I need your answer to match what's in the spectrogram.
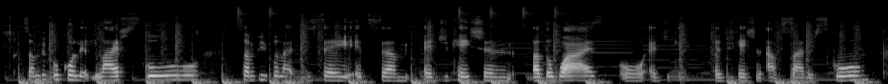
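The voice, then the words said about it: British (London) accent. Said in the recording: “they're probably picking up on your accent ... I'm in London in the United Kingdom”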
